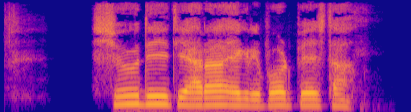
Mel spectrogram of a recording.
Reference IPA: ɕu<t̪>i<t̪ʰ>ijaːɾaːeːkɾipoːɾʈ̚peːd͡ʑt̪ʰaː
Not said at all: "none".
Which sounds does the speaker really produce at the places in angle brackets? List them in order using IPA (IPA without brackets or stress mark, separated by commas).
d̪, t̪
